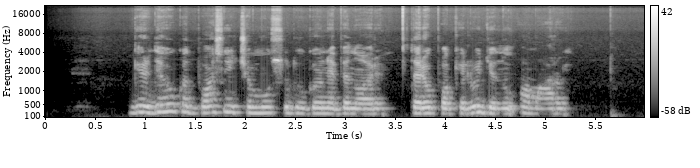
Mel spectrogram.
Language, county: Lithuanian, Alytus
